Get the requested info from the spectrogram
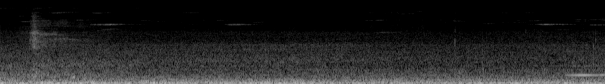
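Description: Steady low outdoor background rumble, with a few faint brief high tones now and then.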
